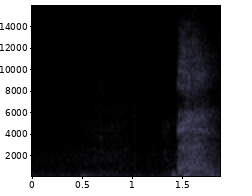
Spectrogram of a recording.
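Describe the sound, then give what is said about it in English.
A single sharp sneeze bursts out after a brief quick intake of breath, loud and hissy, trailing off over a faint low background hum. No talking. “sorry. Bless you.”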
